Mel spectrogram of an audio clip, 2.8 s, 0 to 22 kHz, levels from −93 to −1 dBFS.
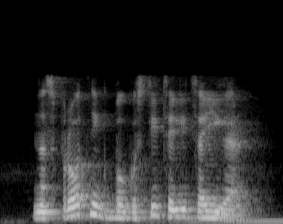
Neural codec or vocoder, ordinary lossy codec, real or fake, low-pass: none; none; real; 5.4 kHz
